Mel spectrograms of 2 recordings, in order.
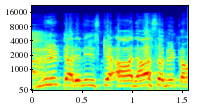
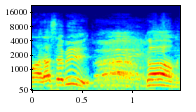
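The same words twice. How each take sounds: First: Said in the usual way. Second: आधा से भी कम drawn out at half speed; slow repeat. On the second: Shown as a demonstration. Teacher repeating for the class, very slow. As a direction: stretch each word of आधा से भी कम so it can be written down. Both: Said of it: "धीरे धीरे बोल को सुनने ले".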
